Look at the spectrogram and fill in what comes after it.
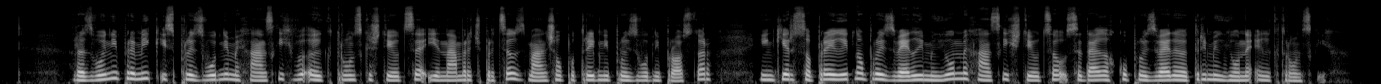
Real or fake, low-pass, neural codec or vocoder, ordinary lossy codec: real; 19.8 kHz; none; none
